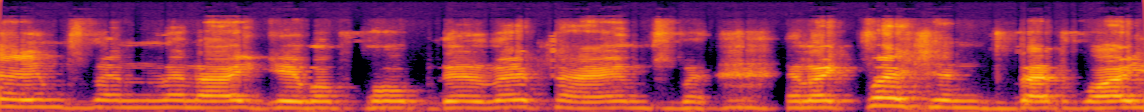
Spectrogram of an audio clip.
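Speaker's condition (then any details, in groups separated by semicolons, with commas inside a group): Cerebral palsy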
